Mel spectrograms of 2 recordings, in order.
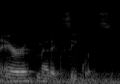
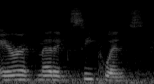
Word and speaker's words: arithmetic: what's known as an arithmetic sequence arithmetic spelled the exact same way as arithmetic but pronounced differently if you call it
